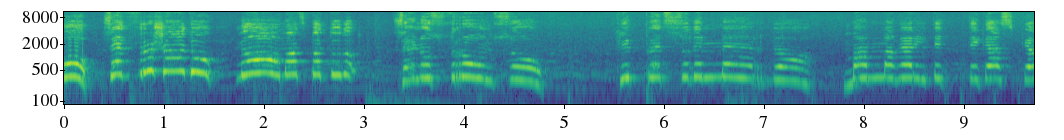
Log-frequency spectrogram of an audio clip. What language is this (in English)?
Italian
